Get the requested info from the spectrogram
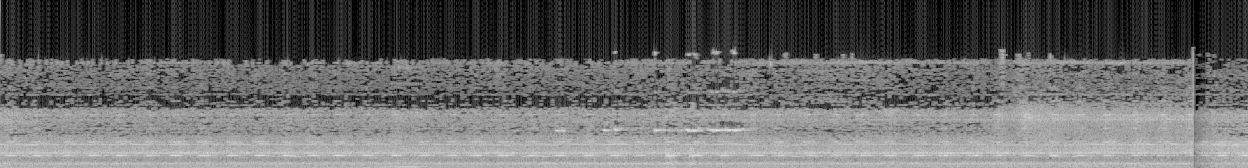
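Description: Passenger express train rolling into the station: a steady low rumble of the coaches running over the rails, with a thin high-pitched squeal held throughout.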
